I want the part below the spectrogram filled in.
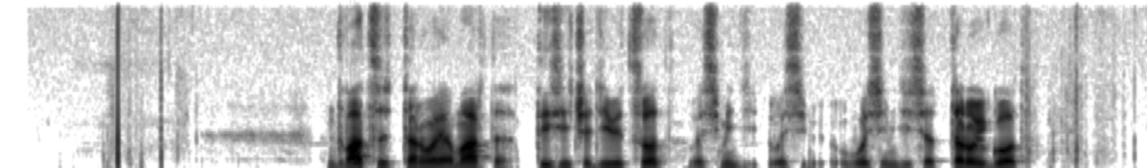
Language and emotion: Russian, neutral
